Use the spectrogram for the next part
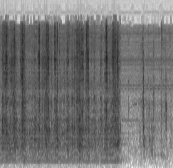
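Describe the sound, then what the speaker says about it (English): A sewing machine runs steadily while back stitching a zipper seam, a fast mechanical whir with rhythmic needle ticks that cuts off sharply after about two and a half seconds, leaving near-silence with faint clicks. "So I'm going to back stitch."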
